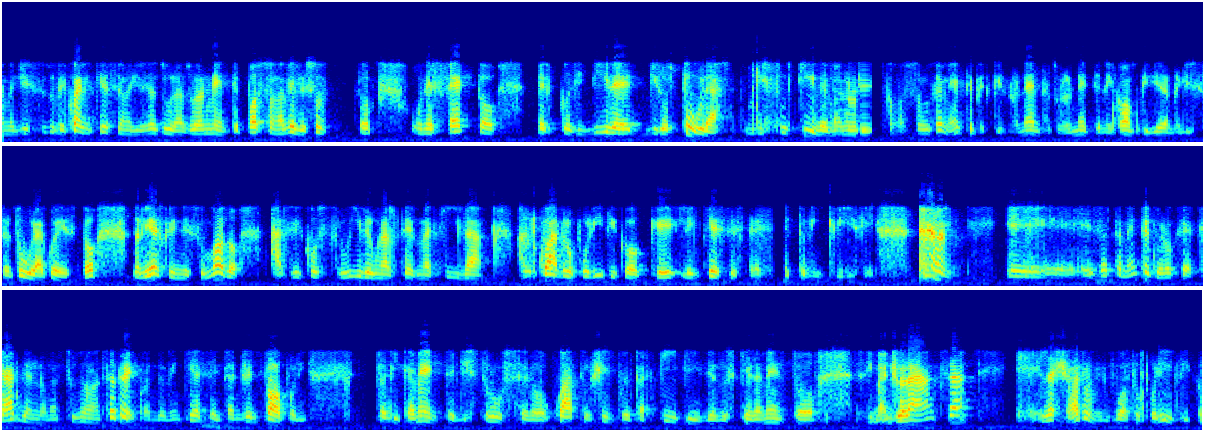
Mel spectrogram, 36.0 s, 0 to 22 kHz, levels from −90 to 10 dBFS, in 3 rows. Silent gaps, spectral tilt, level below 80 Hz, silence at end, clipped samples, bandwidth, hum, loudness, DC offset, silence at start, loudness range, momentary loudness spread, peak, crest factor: none; -4 dB/octave; -76 dBFS; 0 s; under 0.1%; 6.4 kHz; none; -26 LUFS; under 0.1%; 0 s; 7 LU; 17 LU; -4 dBFS; 24 dB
